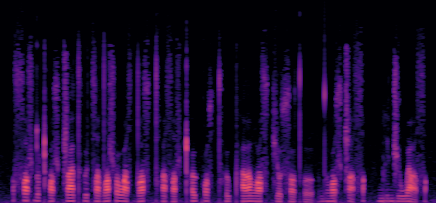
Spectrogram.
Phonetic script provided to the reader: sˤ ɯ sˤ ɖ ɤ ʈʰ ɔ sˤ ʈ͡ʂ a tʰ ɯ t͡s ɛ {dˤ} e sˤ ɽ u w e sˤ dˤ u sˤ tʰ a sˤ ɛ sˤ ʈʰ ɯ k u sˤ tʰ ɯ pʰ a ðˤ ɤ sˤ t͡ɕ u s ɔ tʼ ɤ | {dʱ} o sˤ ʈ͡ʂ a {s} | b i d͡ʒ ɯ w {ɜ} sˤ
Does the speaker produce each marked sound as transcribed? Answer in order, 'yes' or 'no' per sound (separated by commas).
yes, yes, no, no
